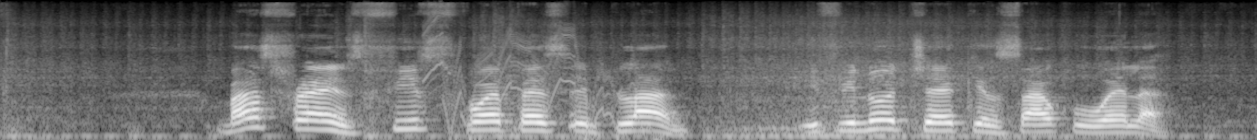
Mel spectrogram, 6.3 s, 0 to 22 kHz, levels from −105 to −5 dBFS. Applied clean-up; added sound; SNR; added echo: none; Motorcycle / Engine + Scratching (performance technique); 20 dB; none.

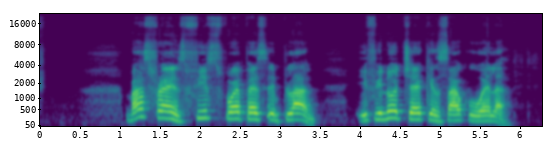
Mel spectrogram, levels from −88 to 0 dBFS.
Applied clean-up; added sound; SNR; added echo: none; none; none; none.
